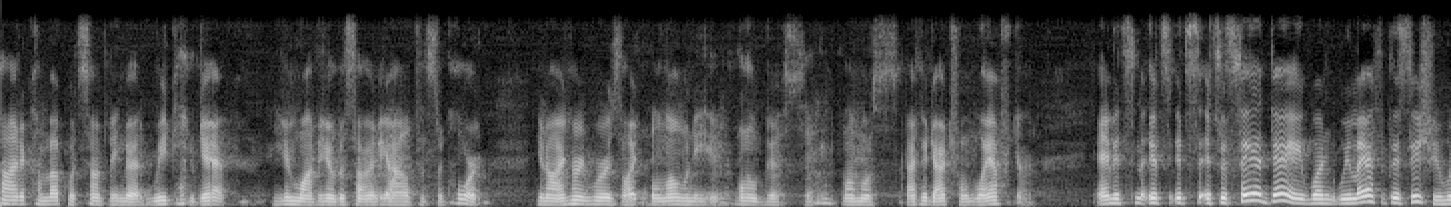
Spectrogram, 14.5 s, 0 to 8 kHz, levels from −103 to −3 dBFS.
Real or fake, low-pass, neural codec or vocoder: fake; 7.2 kHz; autoencoder, 22.05 kHz, a latent of 192 numbers a frame, VITS, trained on one speaker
